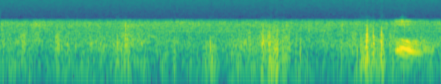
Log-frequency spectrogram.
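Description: Strong wind blowing across the microphone, a noisy rush that comes and goes in gusts, loudest near the end.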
